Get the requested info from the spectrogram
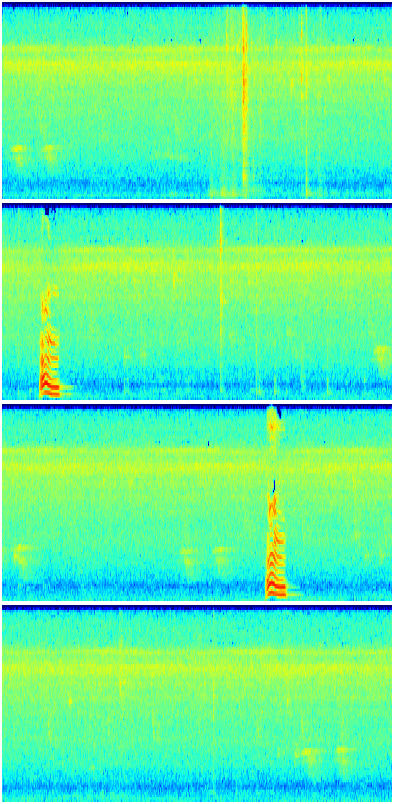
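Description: A man imitating a hornbill's call to coax the bird closer: a loud, short hoot that rises and then drops away, given twice, about twelve seconds apart.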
